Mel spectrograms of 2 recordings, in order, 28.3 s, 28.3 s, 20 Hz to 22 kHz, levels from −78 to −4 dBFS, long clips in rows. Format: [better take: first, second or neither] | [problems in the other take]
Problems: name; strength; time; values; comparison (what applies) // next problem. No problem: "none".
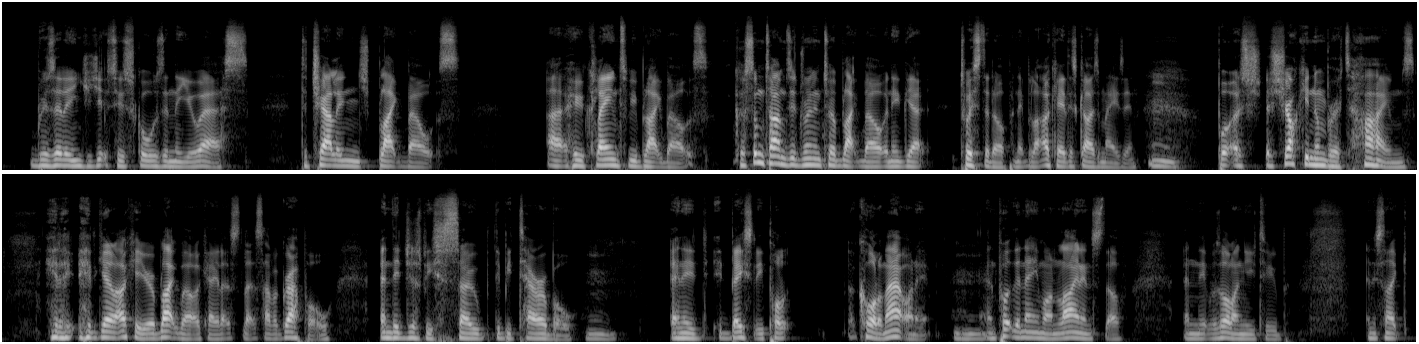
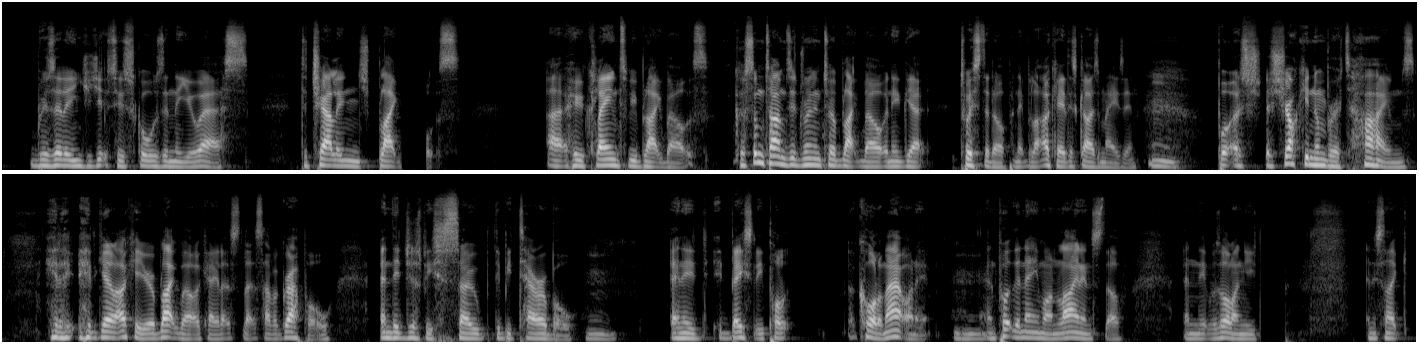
first | audio cutting out; at 4 s and at 27 s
